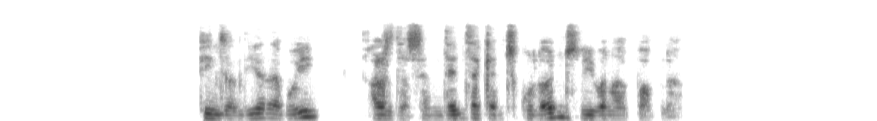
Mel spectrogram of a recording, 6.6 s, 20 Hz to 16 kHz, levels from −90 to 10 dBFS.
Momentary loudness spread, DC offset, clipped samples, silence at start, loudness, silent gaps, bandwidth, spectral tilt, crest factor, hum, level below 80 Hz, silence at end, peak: 8 LU; under 0.1%; under 0.1%; 1.5 s; -27 LUFS; 2.44-2.72 s; 7.6 kHz; -5 dB/octave; 22 dB; none; -68 dBFS; 1.5 s; -8 dBFS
